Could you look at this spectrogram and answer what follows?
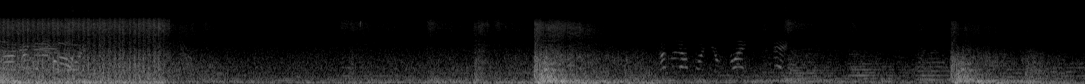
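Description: Anti-tank gun shots and bursts of battle fire in the Company of Heroes game, sharp booms at intervals over a continuous combat din, with a commentator talking throughout.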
